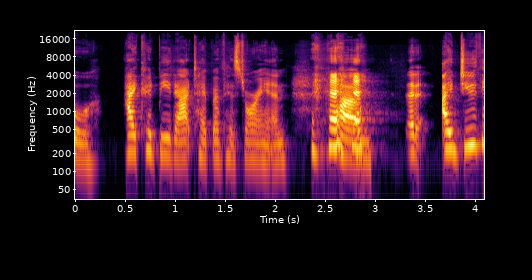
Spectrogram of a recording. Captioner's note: laughing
